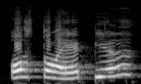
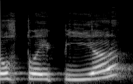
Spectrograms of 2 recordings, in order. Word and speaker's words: ortoépia: Aí, nessa mesma lógica, nós vamos falar de ortoépia, que eu também posso chamar de ortoepia.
